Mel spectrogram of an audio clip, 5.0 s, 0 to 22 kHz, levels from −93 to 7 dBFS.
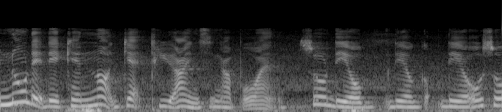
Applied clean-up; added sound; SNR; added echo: none; none; none; none.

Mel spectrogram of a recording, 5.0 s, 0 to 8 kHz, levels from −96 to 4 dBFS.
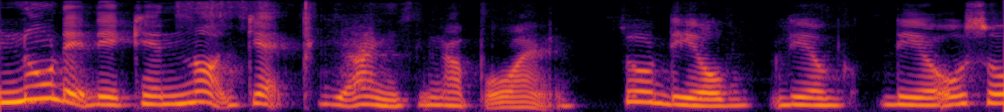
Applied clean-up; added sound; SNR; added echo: neural mask model DeepFilterNet 3.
